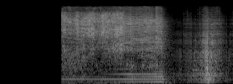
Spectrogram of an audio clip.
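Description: Logo sting sound effect: a loud electric buzz with a low hum running through it. It starts suddenly, lasts about a second, drops away, then gives a short second burst near the end.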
